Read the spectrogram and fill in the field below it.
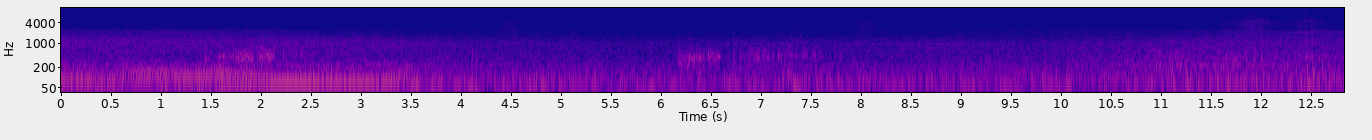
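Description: Low rumbling and gurgling from the abdomen, recorded close, typical of ordinary stomach growling.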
